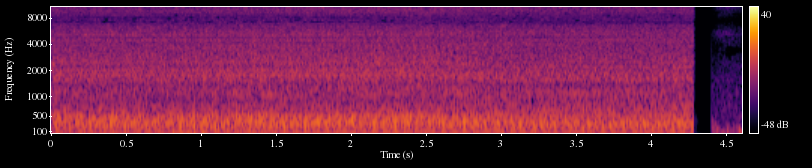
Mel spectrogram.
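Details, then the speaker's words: Reference Bobcat S550 diesel with no problems, compared against one with leaking injectors: steady, even full-throttle roar, constant low drone, no knocks or hunting, rail pressure holding about 200; normal full-throttle running. "Full throttle staying around 200, 204, 203. That's what we're not getting with the other one."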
